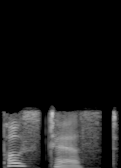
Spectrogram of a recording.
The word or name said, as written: posttest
